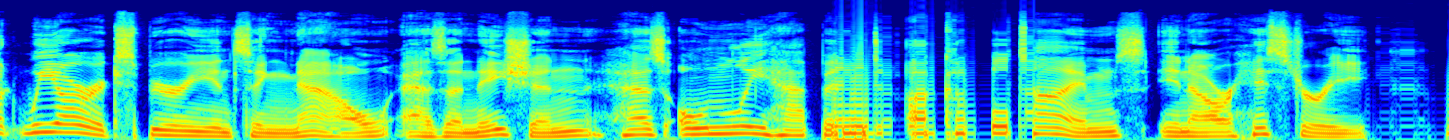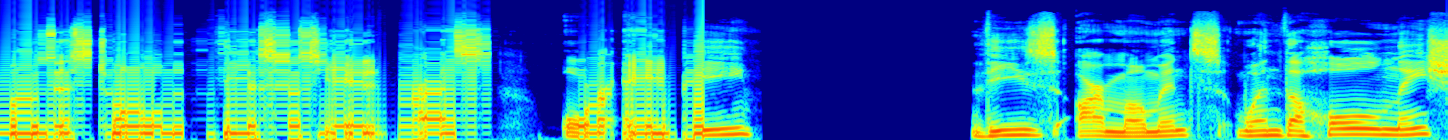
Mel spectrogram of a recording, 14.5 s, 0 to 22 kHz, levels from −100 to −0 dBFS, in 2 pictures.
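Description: A rigid, metallic buzz at 200 Hz is heard from 4.17 to 5.18 s, 6.84 to 9.74 s and 10.15 to 10.77 s. This is robotic sound from repeated short buffers, likely caused by a 5 ms chunk being replayed in place of most of the real audio.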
